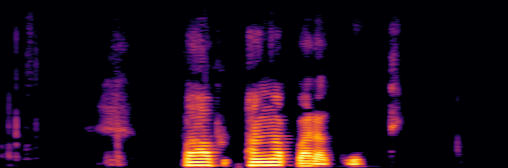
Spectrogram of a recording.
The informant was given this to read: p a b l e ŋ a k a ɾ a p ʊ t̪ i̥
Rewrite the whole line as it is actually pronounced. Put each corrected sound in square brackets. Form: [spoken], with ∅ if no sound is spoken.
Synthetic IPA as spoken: p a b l [a] ŋ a [p] a ɾ a [k] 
